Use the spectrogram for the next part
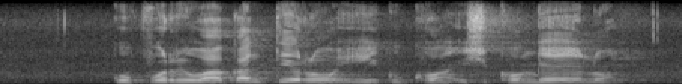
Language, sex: Tsonga, male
